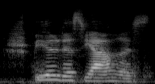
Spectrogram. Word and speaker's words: Spiel des Jahres: Spiel des Jahres.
